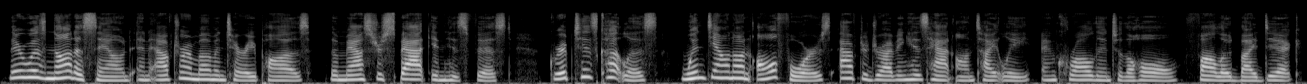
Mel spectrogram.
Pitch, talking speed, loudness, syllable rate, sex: 220 Hz, 175 wpm, -18 LUFS, 4.6 syllables/s, female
